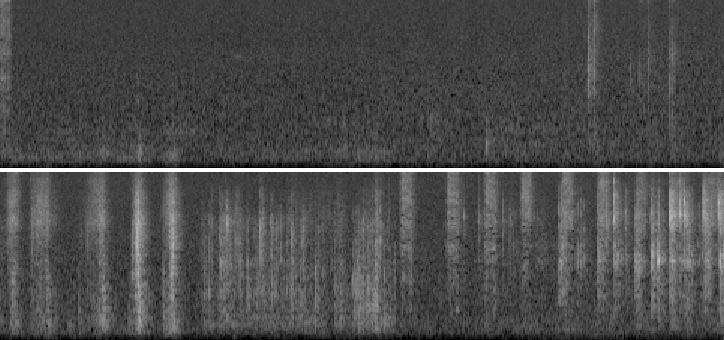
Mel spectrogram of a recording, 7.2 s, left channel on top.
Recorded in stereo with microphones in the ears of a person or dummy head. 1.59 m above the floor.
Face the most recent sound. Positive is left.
No sound to turn to.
